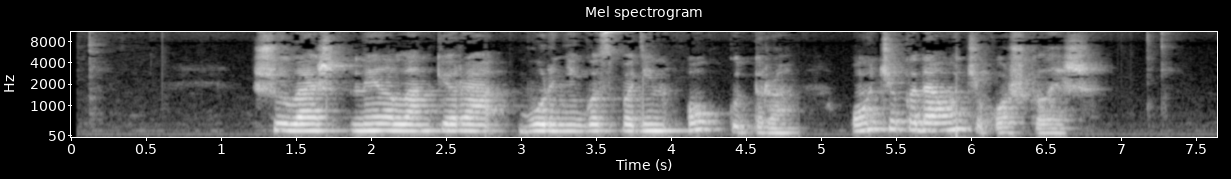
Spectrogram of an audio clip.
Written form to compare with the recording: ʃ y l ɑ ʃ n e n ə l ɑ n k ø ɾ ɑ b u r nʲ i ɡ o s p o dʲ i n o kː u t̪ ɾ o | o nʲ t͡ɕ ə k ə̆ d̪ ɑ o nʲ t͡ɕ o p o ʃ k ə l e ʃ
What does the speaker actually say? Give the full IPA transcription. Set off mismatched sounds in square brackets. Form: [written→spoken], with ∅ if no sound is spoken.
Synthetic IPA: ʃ y l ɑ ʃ n e n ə l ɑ n k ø ɾ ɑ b u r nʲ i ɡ o s p o dʲ i n o kː u t̪ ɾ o | o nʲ t͡ɕ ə k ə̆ d̪ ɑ o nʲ t͡ɕ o [p→k] o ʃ k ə l e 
